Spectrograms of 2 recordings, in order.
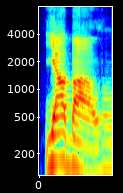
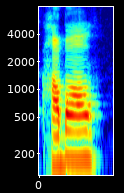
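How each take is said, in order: First: The name begins with a Y sound. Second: The name begins with an H sound. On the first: This follows a northern European reading of the letter J. "which would be how uh, Norse people would translate a J" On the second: This follows the original language's pronunciation. "I think that would be the Hebrew way to say it"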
